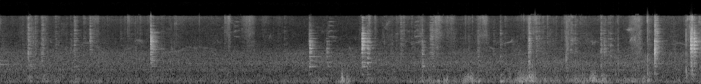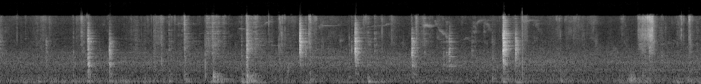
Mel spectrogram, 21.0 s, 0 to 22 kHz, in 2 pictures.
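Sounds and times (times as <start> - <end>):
hand tools clanking on metal: 4.6 - 6.6, 11.2 - 18.6.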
